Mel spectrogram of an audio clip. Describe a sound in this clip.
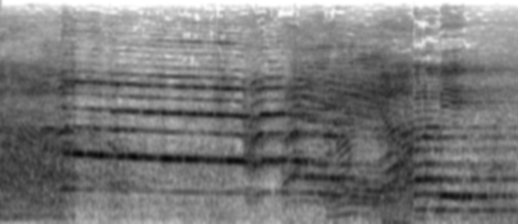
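A crowd of men chants loudly in unison.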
